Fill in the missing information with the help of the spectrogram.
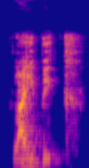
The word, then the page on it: Lajbik: po nasimu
